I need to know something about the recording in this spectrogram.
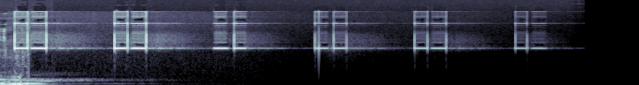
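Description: Logo-sting sound design: a deep low rumble swells and dies away in the first second, overlaid by pairs of high electronic beeps, one pair about every second, six pairs in all, each fainter than the last like a fading echo.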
